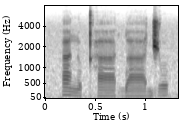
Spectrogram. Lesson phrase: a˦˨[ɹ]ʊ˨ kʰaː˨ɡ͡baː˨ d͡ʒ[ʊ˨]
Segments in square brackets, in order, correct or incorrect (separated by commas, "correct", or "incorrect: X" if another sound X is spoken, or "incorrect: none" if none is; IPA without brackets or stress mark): incorrect: n, incorrect: ʊ˦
